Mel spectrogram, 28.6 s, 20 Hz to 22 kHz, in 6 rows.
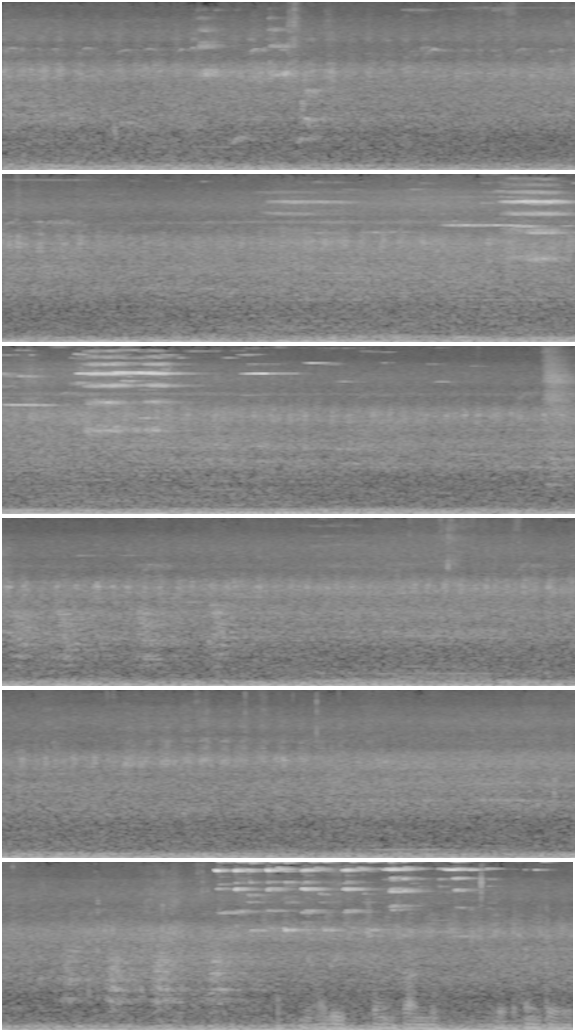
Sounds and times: The train runs through 0.0 - 28.6
Traffic sound 0.0 - 28.6
Dog sounds 24.4 - 26.0

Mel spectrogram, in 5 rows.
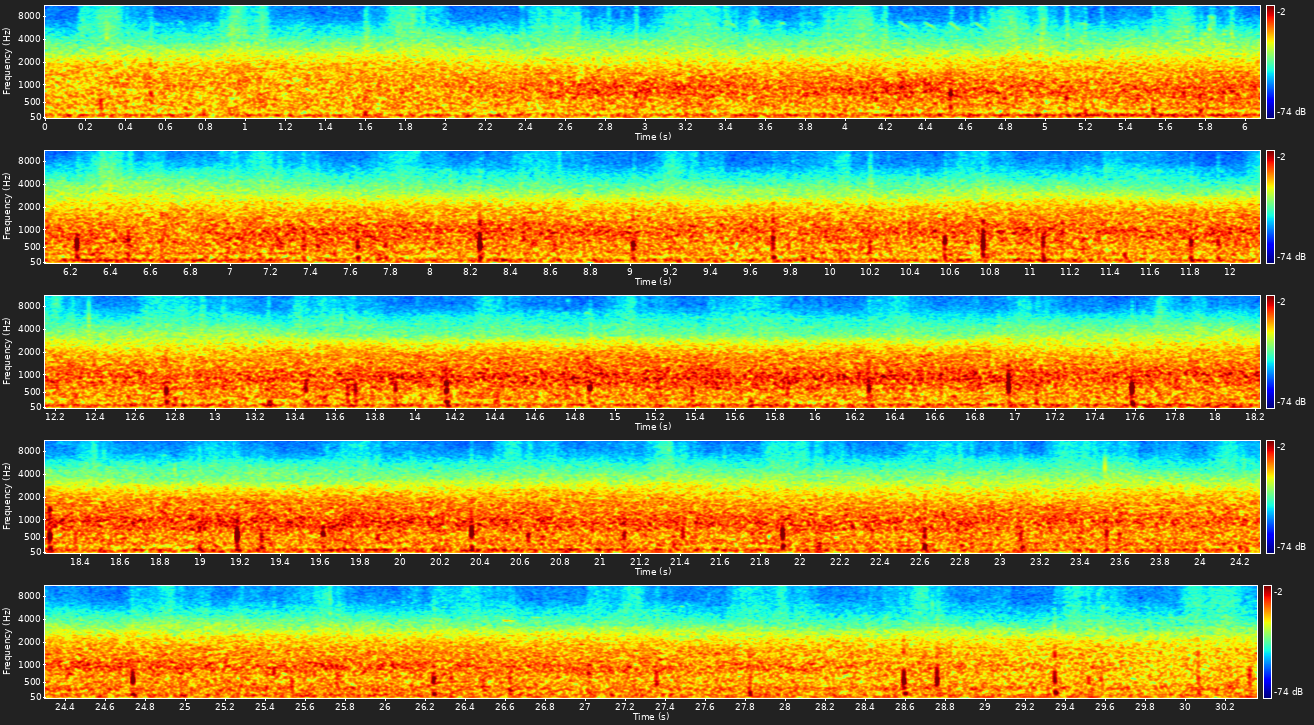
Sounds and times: Walking through snow 0.0 - 30.3

